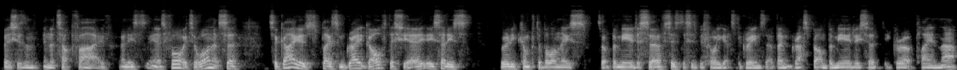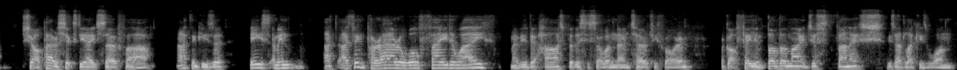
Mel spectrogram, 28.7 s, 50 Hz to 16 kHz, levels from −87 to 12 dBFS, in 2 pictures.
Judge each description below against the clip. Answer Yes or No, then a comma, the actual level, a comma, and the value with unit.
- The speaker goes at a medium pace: No, fast, 215 wpm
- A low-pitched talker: Yes, low, 115 Hz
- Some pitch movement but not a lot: No, wide, 6.7 semitones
